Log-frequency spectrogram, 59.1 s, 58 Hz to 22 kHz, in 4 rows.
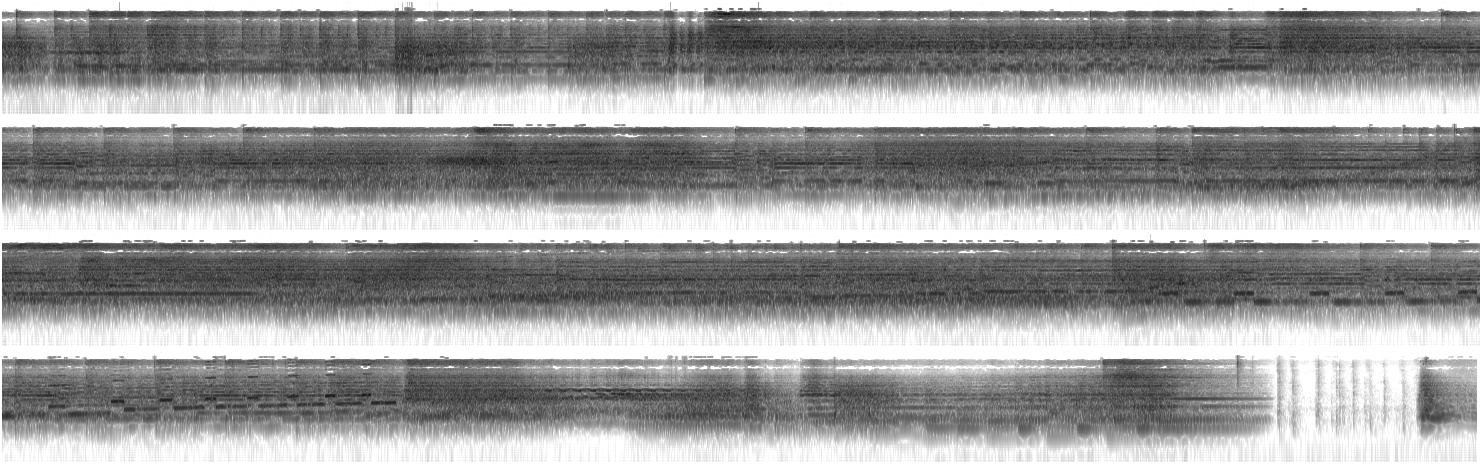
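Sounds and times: arcade machine music: 0:00.0 - 0:48.8, 0:52.5 - 0:58.8.

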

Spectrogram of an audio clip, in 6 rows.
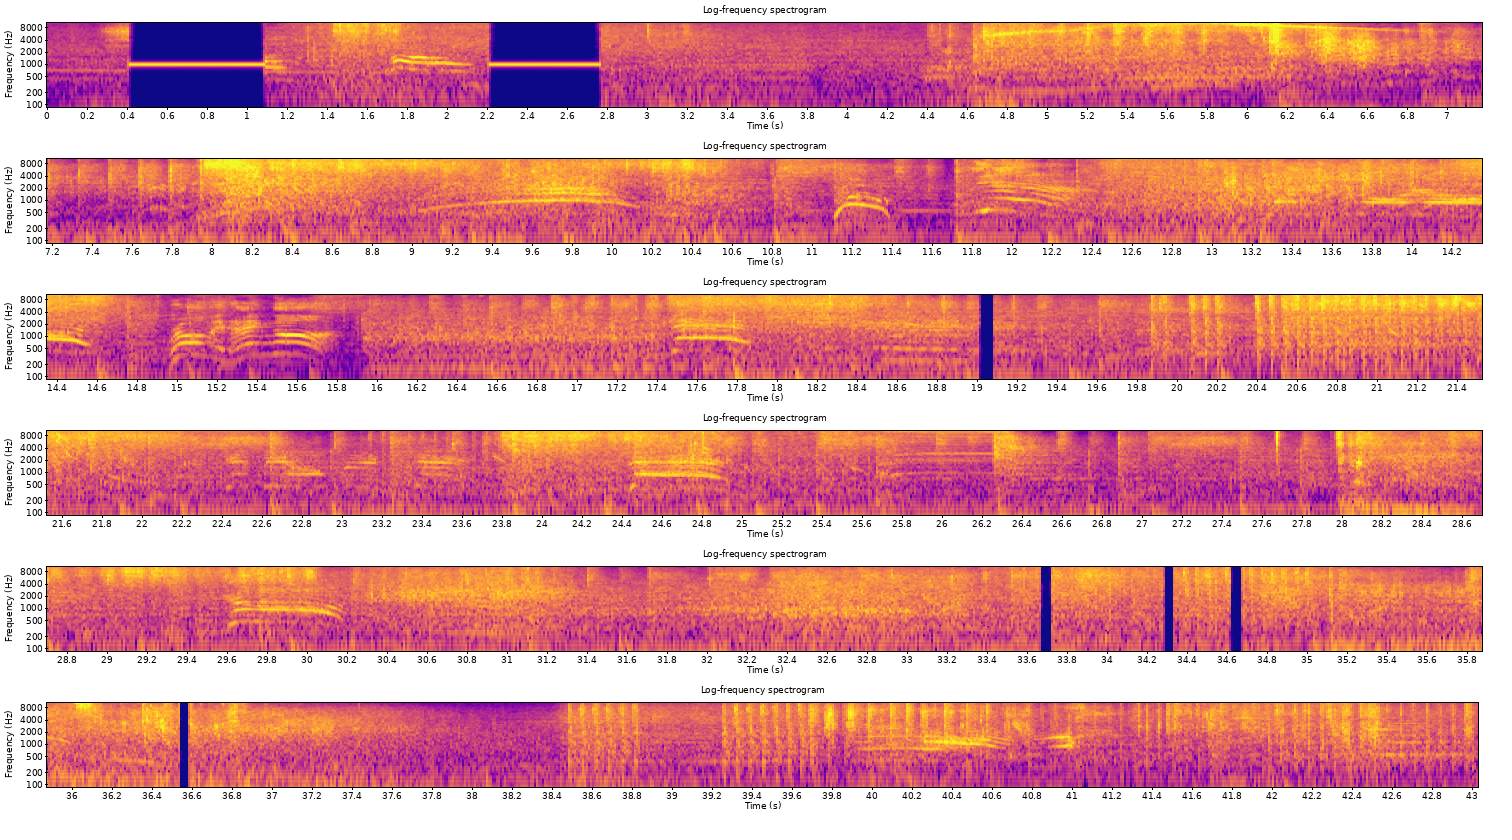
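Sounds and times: action film music score: 0:02.8 - 0:43.0
people shouting: 0:09.0 - 0:10.2, 0:13.2 - 0:14.7, 0:17.4 - 0:18.0, 0:24.3 - 0:25.1, 0:29.6 - 0:30.2, 0:39.8 - 0:41.2
rapid gunfire: 0:19.6 - 0:22.4, 0:33.8 - 0:36.6, 0:38.4 - 0:43.0.

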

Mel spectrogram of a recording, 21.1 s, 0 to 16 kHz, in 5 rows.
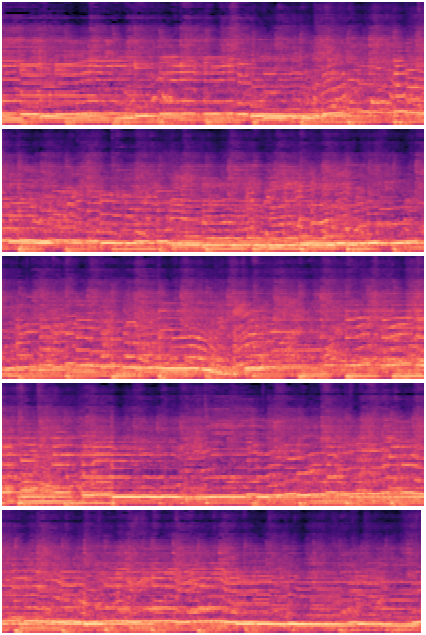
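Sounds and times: live band with pulsing bass: 0:00.0 - 0:21.0.

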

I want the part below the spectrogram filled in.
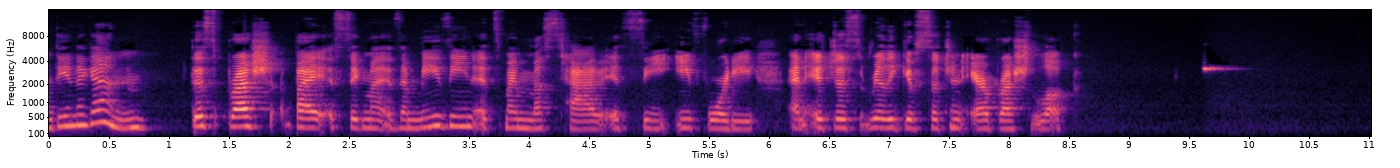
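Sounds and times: short high-pitched tone: 0:09.6 - 0:09.9.

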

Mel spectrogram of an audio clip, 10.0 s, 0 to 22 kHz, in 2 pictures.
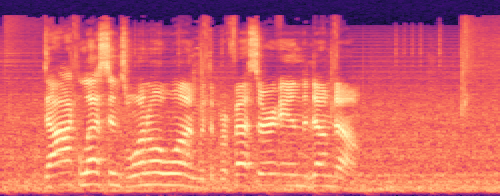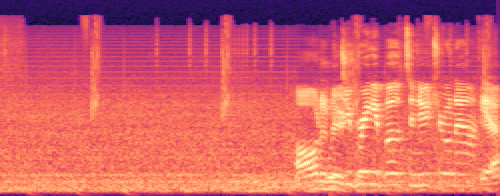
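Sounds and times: boat engines humming: 0:00.0 - 0:10.0.

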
